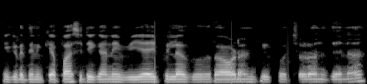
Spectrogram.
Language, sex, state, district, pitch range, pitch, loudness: Telugu, male, Telangana, Karimnagar, 115-120 Hz, 120 Hz, -18 LUFS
